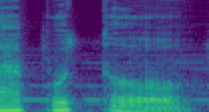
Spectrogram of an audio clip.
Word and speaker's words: พุทโธ: เขียน เป็น ตัว หนังสือ เรา จะ เขียน พ พาน สระ อุ ท ทหาร สระ โอ ธ ธง อ่าน ว่า พุทโธ อัน นี้ เป็น เพียง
